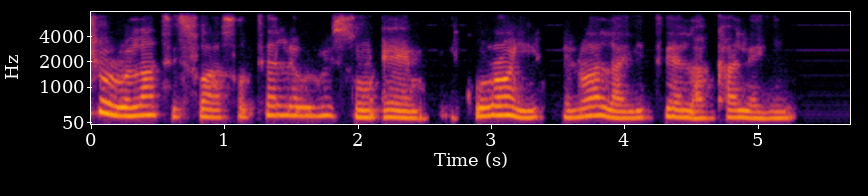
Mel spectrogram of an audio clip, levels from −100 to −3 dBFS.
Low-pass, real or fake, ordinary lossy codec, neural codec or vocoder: 7.2 kHz; fake; Opus, 24 kbps; vocoder, 22.05 kHz, 80 mel bands, HiFi-GAN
